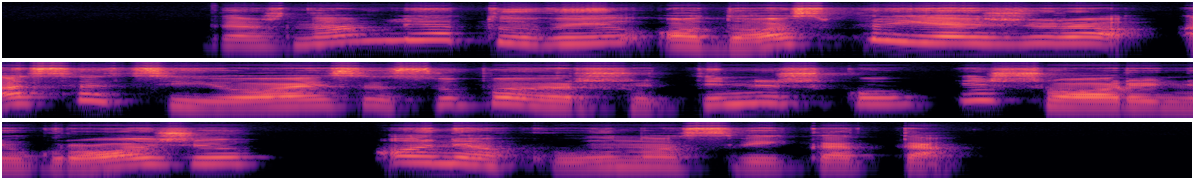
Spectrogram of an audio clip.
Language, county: Lithuanian, Klaipėda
